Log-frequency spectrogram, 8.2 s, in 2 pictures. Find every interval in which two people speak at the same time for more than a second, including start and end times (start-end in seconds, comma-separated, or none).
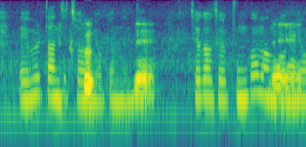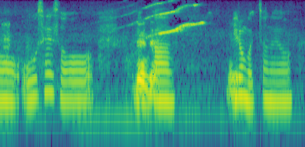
none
